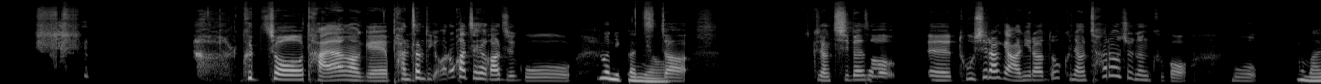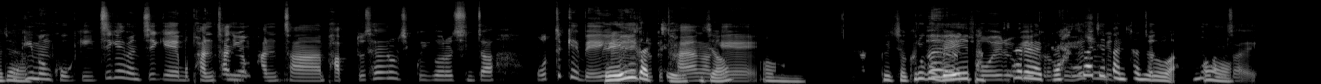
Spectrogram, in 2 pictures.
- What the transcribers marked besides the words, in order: laugh; other background noise
- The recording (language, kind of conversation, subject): Korean, unstructured, 매일 도시락을 싸서 가져가는 것과 매일 학교 식당에서 먹는 것 중 어떤 선택이 더 좋을까요?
